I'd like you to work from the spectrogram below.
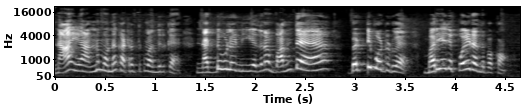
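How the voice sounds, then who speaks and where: Brief: bullying aunt, played by a woman, high and quick, full of threats. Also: animated, faint music behind. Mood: threatening. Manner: threatening, mocking. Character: bullying aunt pushing her son's marriage. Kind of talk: cartoon dialogue.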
